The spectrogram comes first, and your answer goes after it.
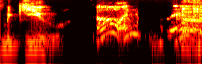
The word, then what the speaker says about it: McGough: Well, the name's actually pronounced McGough.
